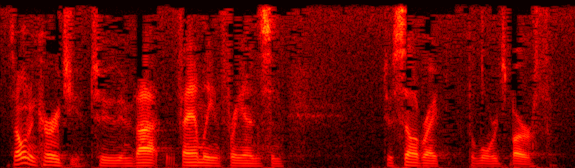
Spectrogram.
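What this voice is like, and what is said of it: Congested, stopped-up, hoarse voice. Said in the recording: “I sound like a cat with a hairball this morning ... I'm kind of stopped up today.”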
